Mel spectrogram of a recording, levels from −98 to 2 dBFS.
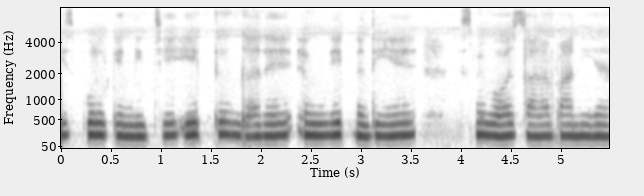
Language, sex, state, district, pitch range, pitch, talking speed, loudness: Hindi, female, Bihar, Darbhanga, 195-215 Hz, 205 Hz, 165 wpm, -37 LUFS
